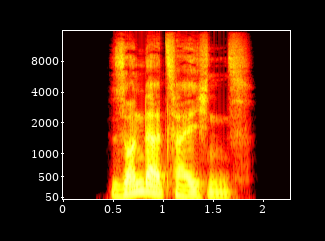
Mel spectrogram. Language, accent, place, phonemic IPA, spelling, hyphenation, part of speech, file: German, Germany, Berlin, /ˈzɔndɐˌt͡saɪ̯çn̩s/, Sonderzeichens, Son‧der‧zei‧chens, noun, De-Sonderzeichens.ogg
- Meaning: genitive singular of Sonderzeichen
